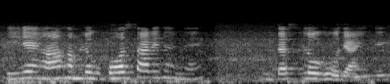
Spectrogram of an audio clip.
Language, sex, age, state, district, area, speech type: Hindi, female, 18-30, Madhya Pradesh, Narsinghpur, urban, spontaneous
